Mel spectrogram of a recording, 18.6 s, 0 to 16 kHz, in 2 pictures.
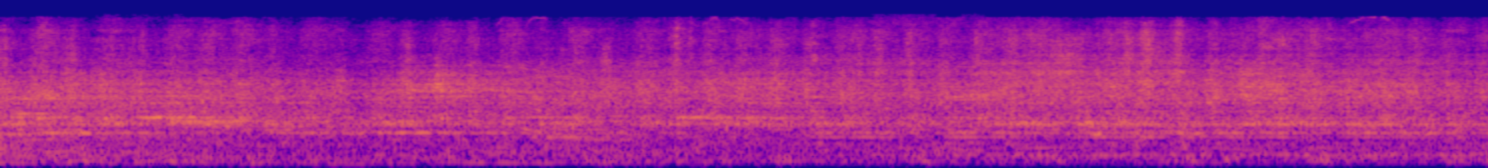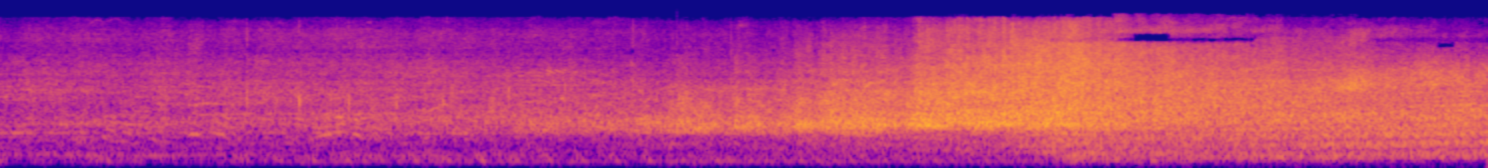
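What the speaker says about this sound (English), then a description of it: "Hawk Mark 132 Advanced Jet Trainer" A Hawk Mark 132 advanced jet trainer passes at an air display, its jet roar starting distant and steady, then swelling loud as it sweeps close overhead before easing slightly.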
